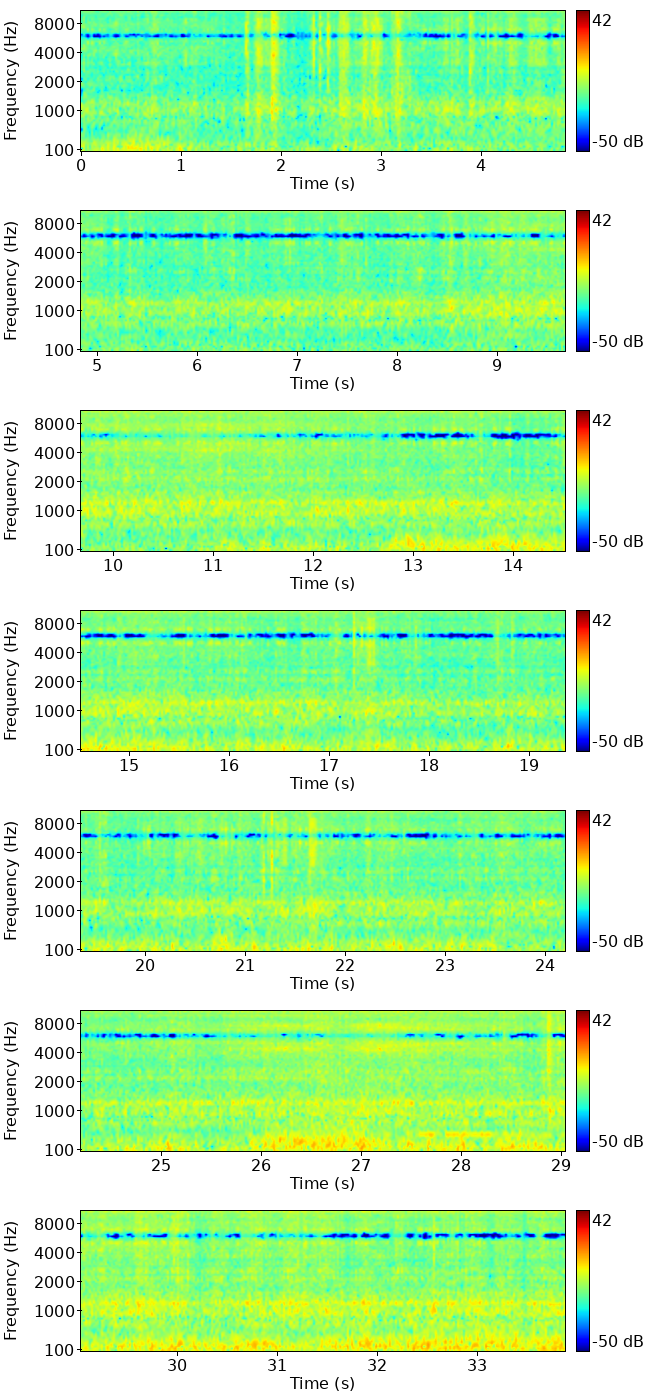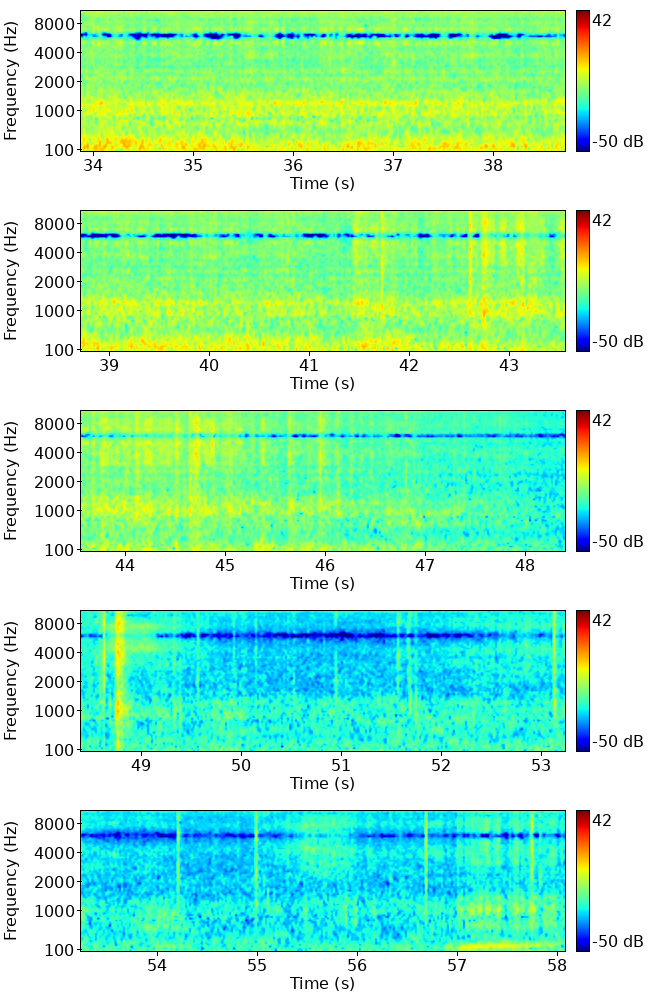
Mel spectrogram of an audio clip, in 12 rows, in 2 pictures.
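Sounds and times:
passing city traffic: 0.0 - 58.0
road rumble: 0.0 - 58.0
wind: 0.0 - 58.0
brief thin tone: 27.1 - 28.8.

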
